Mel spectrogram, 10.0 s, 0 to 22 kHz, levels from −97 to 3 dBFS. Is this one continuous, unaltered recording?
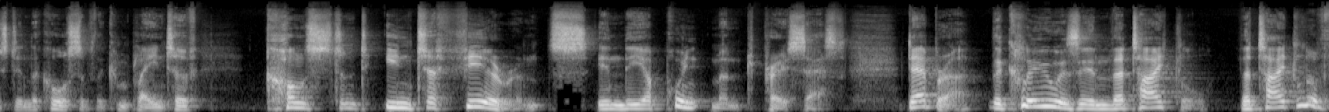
yes; 0 cuts

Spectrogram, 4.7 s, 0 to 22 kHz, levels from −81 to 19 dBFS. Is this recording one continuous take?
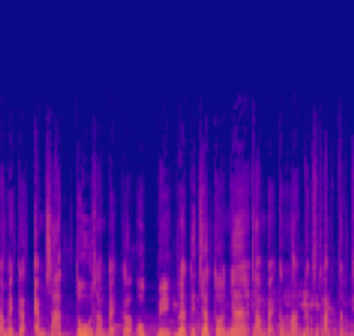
no; 2 cuts; at 2.3 s, 3.4 s

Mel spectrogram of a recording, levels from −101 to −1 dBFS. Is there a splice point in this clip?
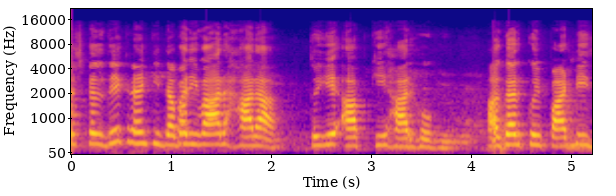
yes; 1 cut; at 1.1 s

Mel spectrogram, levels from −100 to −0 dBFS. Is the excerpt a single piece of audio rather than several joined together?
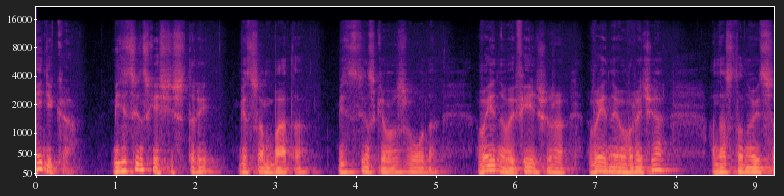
yes; 0 cuts

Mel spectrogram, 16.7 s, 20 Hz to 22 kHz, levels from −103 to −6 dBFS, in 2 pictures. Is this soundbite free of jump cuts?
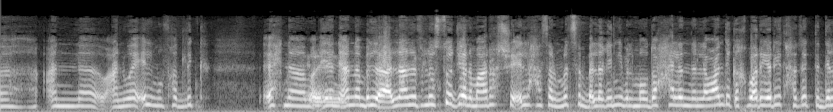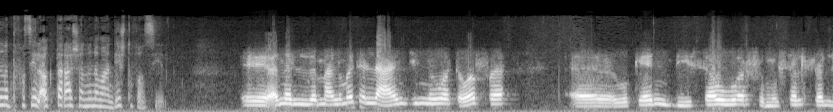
no; 1 cut; at 14.1 s

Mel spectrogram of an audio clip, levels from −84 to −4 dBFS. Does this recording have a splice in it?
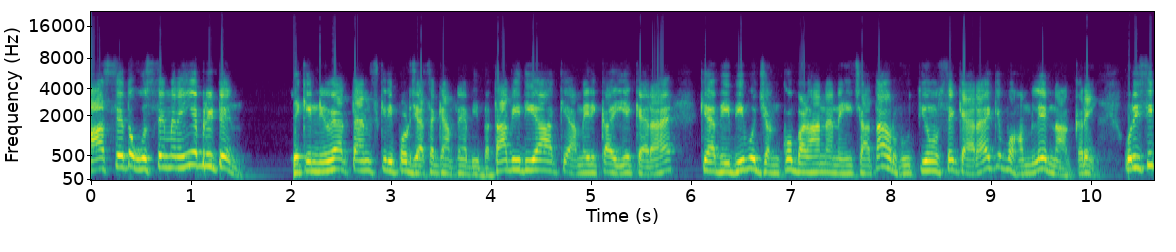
yes; 1 cut; at 1.8 s

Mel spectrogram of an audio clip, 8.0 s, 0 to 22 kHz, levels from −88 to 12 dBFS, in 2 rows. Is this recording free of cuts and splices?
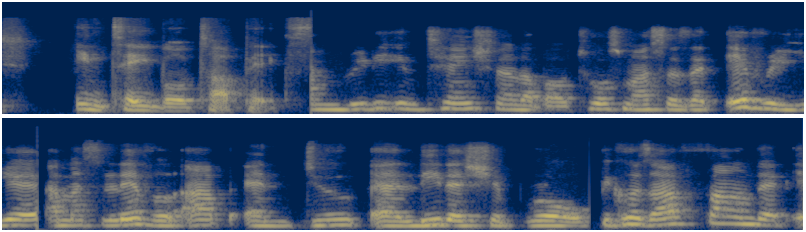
no; 3 cuts; at 1.5 s, 4.3 s, 7.0 s

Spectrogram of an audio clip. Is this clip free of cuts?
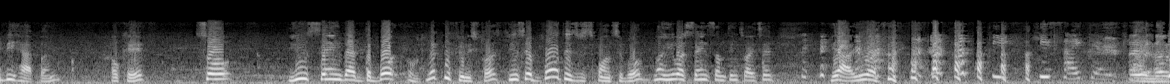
yes; 0 cuts

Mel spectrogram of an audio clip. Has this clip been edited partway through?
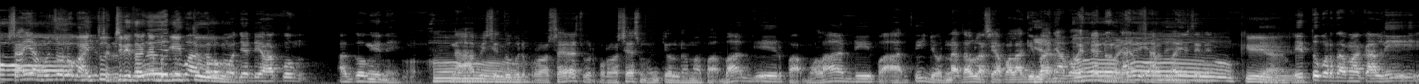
no; 0 cuts

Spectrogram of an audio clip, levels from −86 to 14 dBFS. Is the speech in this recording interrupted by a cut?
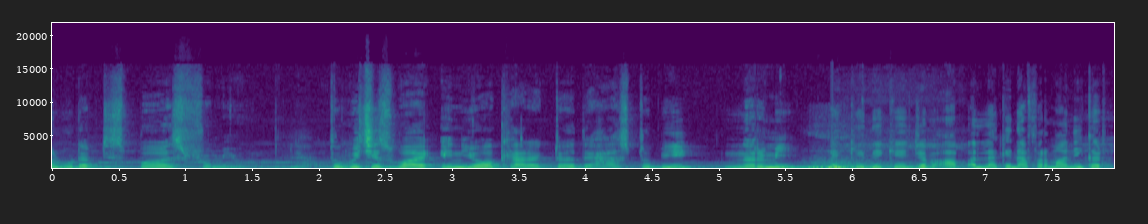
yes; 1 cut; at 5.9 s

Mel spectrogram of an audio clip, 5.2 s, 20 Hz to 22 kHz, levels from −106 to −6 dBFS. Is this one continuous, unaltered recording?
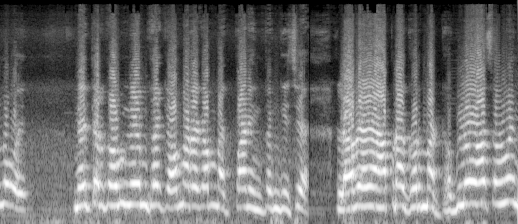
no; 1 cut; at 3.2 s

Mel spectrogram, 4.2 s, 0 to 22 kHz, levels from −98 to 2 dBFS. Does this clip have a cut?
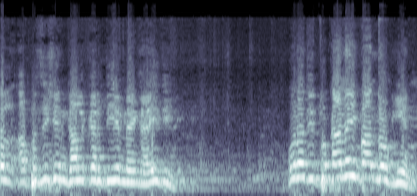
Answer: no; 0 cuts

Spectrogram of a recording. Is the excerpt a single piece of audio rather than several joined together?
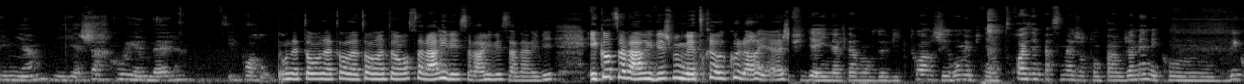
no; 2 cuts; at 2.8 s, 7.9 s

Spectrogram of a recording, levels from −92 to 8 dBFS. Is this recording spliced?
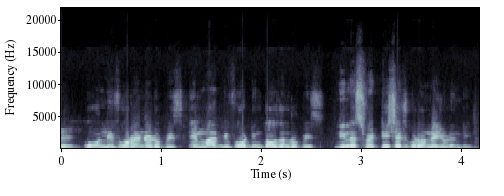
yes; 1 cut; at 2.6 s

